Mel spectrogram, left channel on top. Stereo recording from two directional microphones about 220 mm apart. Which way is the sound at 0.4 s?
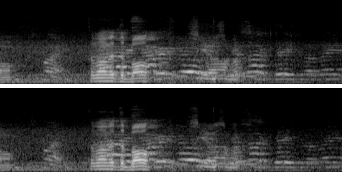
35° left (ahead or behind).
